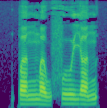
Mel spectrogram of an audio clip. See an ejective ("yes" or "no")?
no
